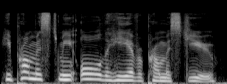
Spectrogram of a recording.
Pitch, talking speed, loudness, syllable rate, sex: 195 Hz, 235 wpm, -15 LUFS, 6.4 syllables/s, female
